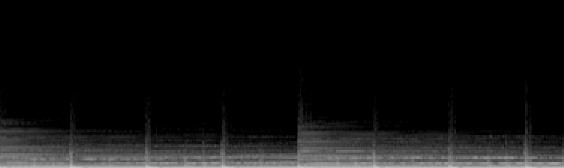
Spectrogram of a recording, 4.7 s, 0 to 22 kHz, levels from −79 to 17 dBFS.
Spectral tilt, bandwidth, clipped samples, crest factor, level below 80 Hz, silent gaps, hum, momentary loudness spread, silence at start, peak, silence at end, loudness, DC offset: -11.5 dB/octave; 3 kHz; 0.2%; 8 dB; -8 dBFS; none; none; 2 LU; 0 s; 0 dBFS; 0 s; -11 LUFS; under 0.1%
